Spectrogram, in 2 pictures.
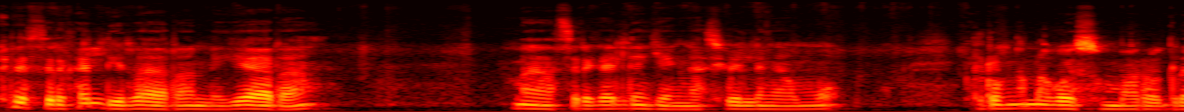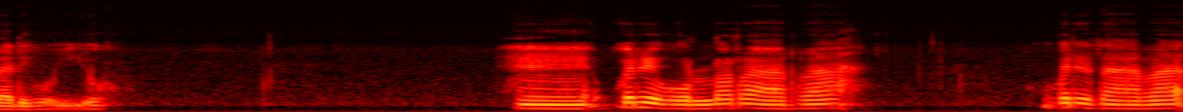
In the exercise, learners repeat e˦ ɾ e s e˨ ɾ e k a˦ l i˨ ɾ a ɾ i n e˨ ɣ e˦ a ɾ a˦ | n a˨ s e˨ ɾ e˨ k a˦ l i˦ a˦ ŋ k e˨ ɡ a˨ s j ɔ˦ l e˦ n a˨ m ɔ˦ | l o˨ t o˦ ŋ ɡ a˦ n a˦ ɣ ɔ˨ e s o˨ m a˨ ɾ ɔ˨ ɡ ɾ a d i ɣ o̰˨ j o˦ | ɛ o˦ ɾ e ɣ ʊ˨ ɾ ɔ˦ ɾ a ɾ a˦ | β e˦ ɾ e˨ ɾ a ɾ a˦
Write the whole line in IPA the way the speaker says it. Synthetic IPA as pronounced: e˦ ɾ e s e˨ ɾ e k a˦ l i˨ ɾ a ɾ a n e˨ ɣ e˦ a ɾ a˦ | n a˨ s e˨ ɾ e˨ k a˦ l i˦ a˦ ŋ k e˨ ŋ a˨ s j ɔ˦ l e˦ ŋ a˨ m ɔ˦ | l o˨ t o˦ ŋ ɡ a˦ n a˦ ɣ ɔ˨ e s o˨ m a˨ ɾ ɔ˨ ɡ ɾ a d i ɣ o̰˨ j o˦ | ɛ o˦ ɾ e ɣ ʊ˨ l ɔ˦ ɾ a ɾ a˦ | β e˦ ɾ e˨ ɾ a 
